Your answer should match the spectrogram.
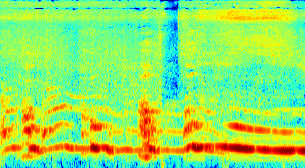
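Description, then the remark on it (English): A person imitates a dog barking, making a run of drawn-out, wavering whines and howl-like yelps for about three seconds, fairly loud with no other talking. “Okay, the point is, I was barking like a dog, right?”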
